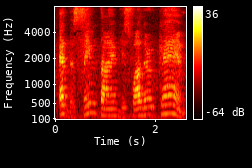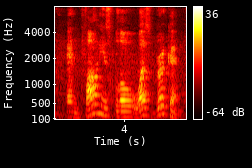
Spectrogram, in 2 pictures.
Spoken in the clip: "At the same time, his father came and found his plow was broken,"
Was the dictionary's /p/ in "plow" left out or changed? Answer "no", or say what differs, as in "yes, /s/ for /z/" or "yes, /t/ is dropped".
yes, /b/ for /p/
